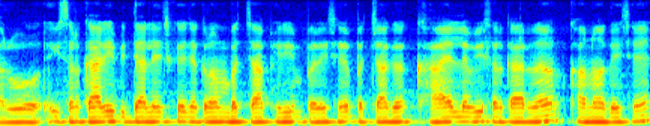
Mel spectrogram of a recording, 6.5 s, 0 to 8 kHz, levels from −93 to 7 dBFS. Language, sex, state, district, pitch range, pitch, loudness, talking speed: Angika, male, Bihar, Bhagalpur, 110-120 Hz, 115 Hz, -16 LUFS, 195 wpm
